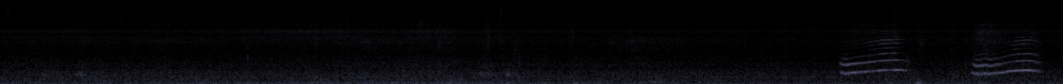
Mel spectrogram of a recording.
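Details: Maine Coon cat named Miku, kept indoors, loudly calling to its owner in the morning to demand food; two drawn-out harmonic meows near the end, rising then falling, after quiet room noise and faint rustling.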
